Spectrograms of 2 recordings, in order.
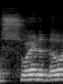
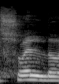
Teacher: La neutralización de RL en posición implosiva.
